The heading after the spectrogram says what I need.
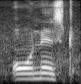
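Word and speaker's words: honest: तो बच्चों मैं बता दूं, एच जो है यहाँ पर साइलेंट है। जो हमारी साउंड आती है वो मात्राओं वाली साउंड आती है, जैसे कि आवर, आ की मात्रा होती है हमारी, ऑनेस्ट ओ की मात्रा होती है हमारी।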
